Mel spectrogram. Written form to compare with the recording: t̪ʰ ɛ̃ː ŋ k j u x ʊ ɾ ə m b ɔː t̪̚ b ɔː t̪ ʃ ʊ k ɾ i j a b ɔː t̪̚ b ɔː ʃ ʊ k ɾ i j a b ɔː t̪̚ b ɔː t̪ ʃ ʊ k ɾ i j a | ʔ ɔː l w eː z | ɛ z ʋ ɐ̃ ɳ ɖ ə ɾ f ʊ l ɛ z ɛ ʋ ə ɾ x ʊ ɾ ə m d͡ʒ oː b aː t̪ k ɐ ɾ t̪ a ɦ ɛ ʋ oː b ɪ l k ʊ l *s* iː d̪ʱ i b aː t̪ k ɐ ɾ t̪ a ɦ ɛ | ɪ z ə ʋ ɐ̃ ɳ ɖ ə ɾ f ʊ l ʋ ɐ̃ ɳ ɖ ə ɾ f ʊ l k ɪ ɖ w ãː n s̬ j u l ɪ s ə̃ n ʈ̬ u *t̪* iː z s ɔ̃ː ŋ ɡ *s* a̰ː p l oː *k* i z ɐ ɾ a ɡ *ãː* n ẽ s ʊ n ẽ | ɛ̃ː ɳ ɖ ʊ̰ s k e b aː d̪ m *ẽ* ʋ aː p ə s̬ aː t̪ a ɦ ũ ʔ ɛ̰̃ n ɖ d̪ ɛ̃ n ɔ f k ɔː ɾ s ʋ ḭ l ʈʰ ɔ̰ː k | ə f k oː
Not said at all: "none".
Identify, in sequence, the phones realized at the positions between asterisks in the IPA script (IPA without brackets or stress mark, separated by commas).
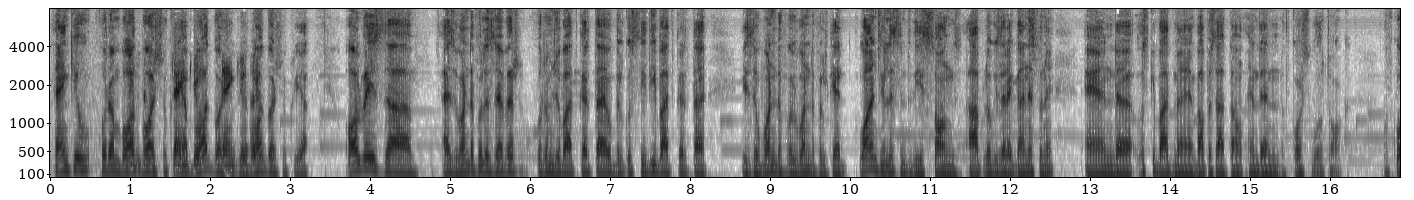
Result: s, d̪, z, ɡ, aː, ɛ̃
